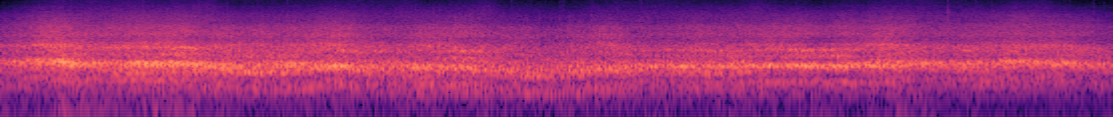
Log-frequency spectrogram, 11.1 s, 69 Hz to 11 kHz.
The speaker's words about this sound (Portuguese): Impressionante o barulho e a alegria da torcida do Arsenal. E agora eles gritam: One nil to the Arsenal, 1 a 0 para o Arsenal.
